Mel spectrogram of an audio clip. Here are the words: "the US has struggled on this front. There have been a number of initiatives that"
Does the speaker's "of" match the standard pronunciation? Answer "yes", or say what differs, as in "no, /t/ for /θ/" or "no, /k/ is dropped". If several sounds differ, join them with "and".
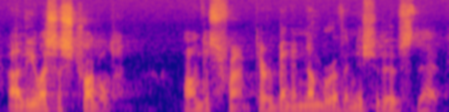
yes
